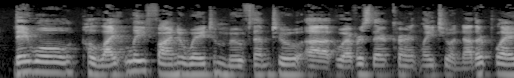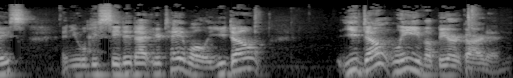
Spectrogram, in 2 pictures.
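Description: Using a normal speaking voice, a man with a fairly high pitch talks at a moderate pace with ordinary pitch variation. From Germany, Greece and Austria (American expat family). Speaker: podcast guest. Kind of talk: casual chat.

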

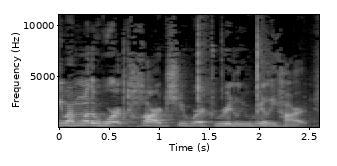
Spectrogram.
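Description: A woman with an American accent talks fairly quickly, with noticeable noise in the background. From Chicago South Side. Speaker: comedian. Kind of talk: live storytelling. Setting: stage with audience. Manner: giggly, halting.

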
